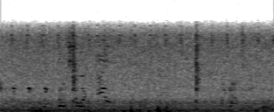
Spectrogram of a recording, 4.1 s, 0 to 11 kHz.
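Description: Steady road and engine rumble of a car cruising at about 42 mph, heard from inside the cabin, with faint voices under it and a couple of light ticks.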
